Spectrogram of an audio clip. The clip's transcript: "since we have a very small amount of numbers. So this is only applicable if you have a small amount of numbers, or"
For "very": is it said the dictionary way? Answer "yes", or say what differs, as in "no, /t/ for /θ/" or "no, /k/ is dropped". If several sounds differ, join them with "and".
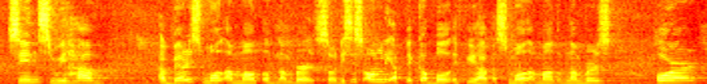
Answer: yes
